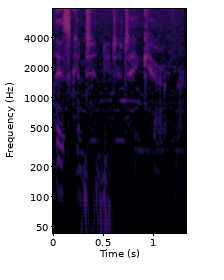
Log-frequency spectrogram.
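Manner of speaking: whispered voice. A character leans in close to the listener and says this in a whisper. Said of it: "as he kind of whispers it into your ear".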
